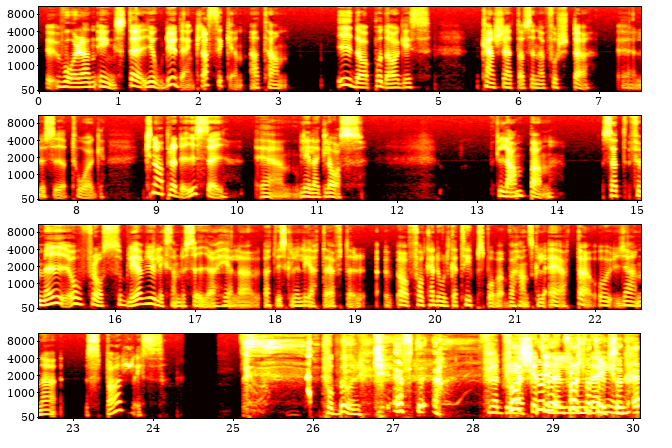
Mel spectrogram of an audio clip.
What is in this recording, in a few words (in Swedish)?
julkalender vuxen podcast format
